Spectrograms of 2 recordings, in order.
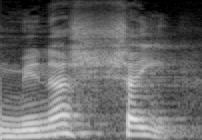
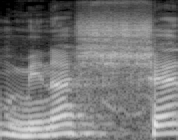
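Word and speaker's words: من الشيطان: غلط ہے، اسی لیے بڑی شین نکلے گی، منش شی نہ نکلے تو کوشش کیجئے گا، جتنی آپ پریکٹس کریں گے یہ لفظ خود بخود آپ کی زبان پر آنا شروع ہو جائیں گے۔ تو منش شے نہیں پڑھا جائے گا، منش شی منش شی،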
